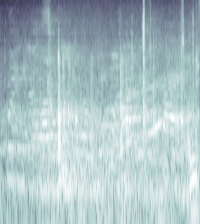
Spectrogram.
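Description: Indistinct talking from people close by, over a low rumble.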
